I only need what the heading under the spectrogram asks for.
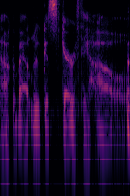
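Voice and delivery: very deep, very slow, stretched-out movie-star voice. Reading a listener question aloud: Matthew McConaughey voice. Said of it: "Matthew McConaughey".

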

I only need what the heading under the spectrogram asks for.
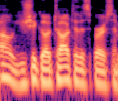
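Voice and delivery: ordinary talk

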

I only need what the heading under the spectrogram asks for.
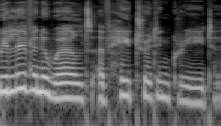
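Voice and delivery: terrible, bad mock British accent.

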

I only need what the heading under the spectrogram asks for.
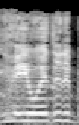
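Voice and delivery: put-on silly, chattering, childish twelve-year-old voice. Mocking the caller's questions, mimicking a twelve-year-old on the phone. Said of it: "it's like you're not two twelve-year-olds on the phone".

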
